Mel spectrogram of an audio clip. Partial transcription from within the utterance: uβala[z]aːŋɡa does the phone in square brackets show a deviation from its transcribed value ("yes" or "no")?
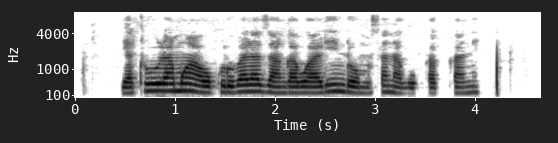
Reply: no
